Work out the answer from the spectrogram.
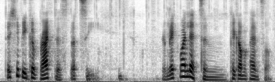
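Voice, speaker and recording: A man doing a let's play, reading story narration aloud with casual commentary, halting and chuckling as he goes, with game music behind him. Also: medium pitch, very animated, fairly bright tone. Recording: voice over game background music.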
